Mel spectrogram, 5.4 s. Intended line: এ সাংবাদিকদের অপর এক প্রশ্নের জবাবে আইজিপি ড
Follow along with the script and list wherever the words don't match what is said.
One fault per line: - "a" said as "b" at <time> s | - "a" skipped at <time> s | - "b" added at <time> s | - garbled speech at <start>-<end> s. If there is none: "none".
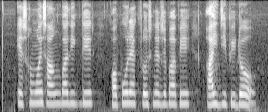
- "সময়" added at 0.5 s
